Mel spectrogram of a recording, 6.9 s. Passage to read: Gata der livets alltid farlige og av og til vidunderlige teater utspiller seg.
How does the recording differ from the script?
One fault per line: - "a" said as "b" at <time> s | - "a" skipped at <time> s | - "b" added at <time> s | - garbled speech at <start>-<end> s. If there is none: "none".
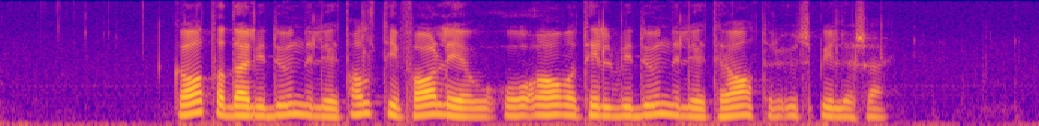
- "livets" said as "vidunderlige" at 1.7 s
